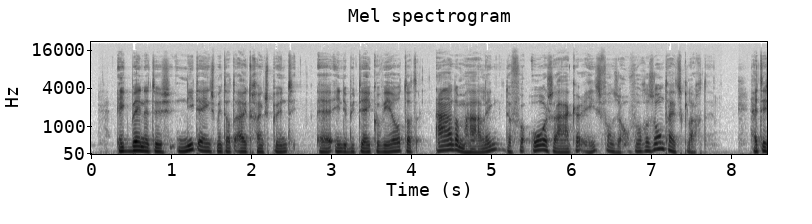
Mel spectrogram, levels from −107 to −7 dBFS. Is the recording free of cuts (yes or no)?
yes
